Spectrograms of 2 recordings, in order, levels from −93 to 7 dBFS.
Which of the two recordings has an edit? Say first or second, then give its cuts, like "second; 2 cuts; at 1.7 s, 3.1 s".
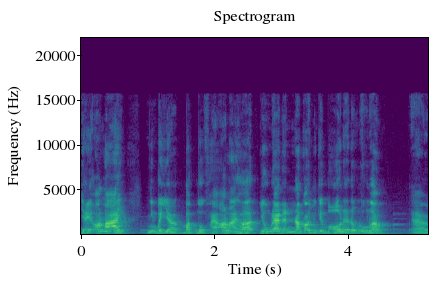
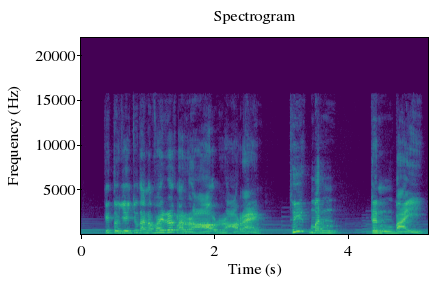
first; 1 cut; at 2.7 s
